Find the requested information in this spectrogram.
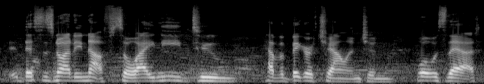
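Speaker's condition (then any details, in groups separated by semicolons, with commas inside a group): No condition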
